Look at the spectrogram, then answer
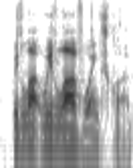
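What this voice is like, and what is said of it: Cult leader voice. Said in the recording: “in my cult leader voice,”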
